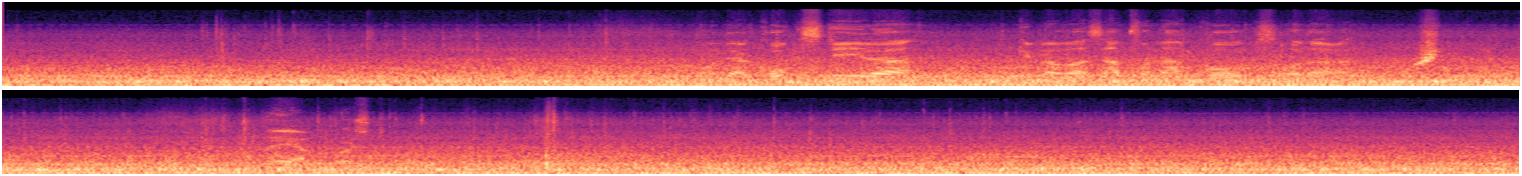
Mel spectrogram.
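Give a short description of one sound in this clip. Tyres roar on a motorway surface beneath a truck.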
